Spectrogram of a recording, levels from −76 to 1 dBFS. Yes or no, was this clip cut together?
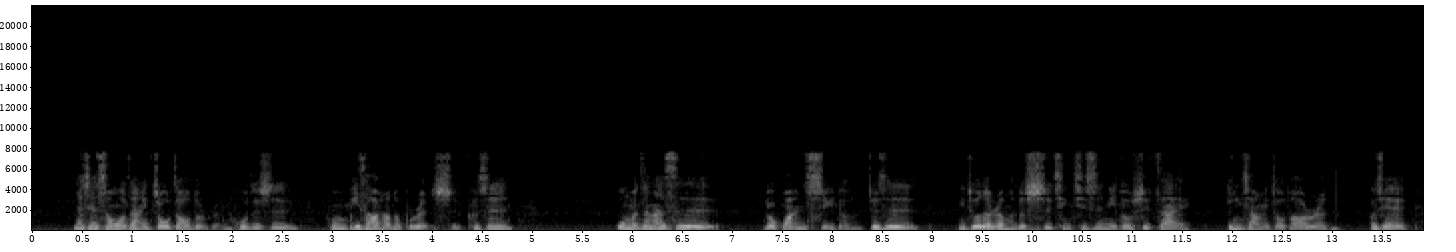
yes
